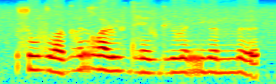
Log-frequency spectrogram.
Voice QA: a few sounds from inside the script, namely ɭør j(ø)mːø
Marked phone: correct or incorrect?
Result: correct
